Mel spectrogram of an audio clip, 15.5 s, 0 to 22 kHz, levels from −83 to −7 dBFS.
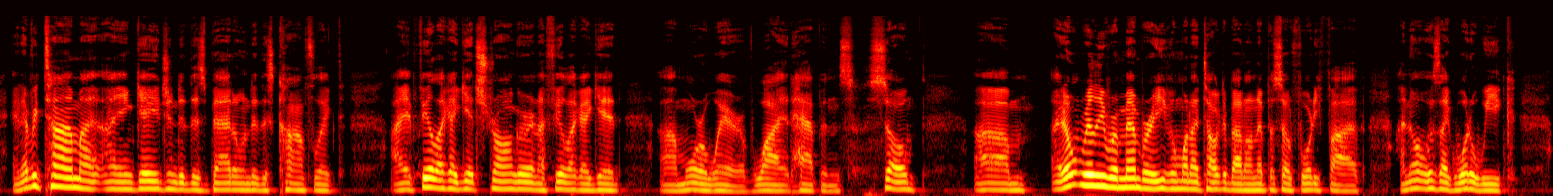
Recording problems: none

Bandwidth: 15.5 kHz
